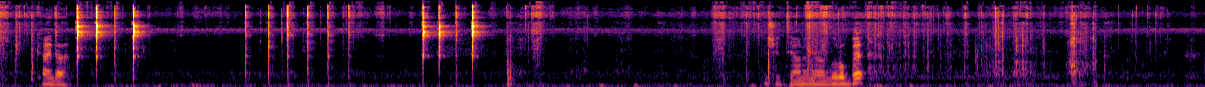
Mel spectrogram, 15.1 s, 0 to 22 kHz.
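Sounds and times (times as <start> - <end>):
chopstick tapping plant pot: 0.9 - 1.9, 5.3 - 6.1.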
